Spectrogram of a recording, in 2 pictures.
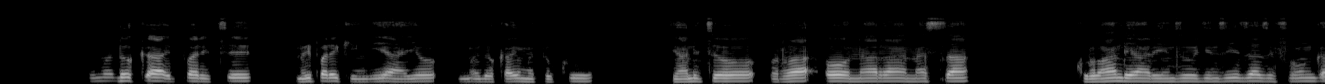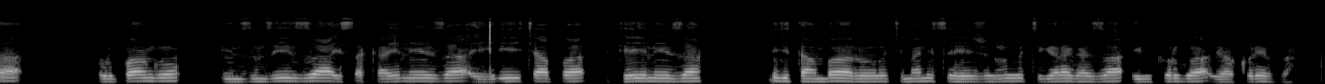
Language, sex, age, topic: Kinyarwanda, male, 25-35, finance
